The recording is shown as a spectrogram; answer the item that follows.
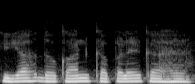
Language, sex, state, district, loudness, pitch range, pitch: Hindi, male, Jharkhand, Ranchi, -12 LUFS, 135-145 Hz, 140 Hz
